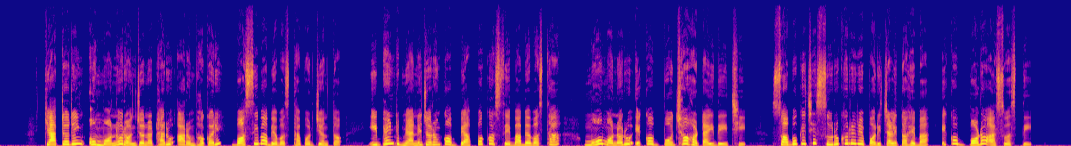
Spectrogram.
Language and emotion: Odia, happy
